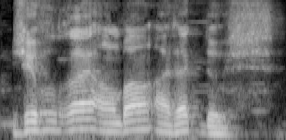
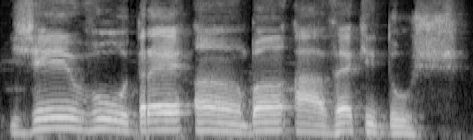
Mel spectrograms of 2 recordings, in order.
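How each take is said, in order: First: It is said with a native-like French accent. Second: It is said with a heavy foreign accent. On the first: The learners have mastered the pronunciation. The speaker calls it right. "tem dois adolescentes dando um baile na pronúncia do francês" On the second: The learner is a clumsy beginner. The speaker calls it wrong. "E eu repeti depois dela assim: ... Seria como se eu tivesse dito ao menos uma coisa do tipo The book is on the table"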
